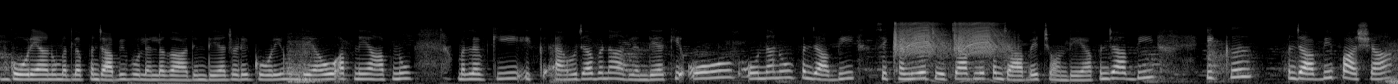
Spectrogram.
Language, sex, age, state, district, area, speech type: Punjabi, female, 18-30, Punjab, Tarn Taran, urban, spontaneous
